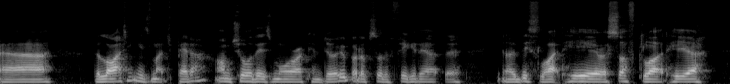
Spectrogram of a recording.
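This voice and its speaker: Mumbled speech with vocal fry at a fairly quick pace, on a very clean recording with a silent background. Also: man. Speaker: artist vlogger. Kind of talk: casual vlog monologue. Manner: mumbling, jumbly; fast.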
